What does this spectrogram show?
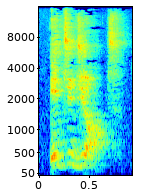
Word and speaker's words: étudiante: étudiante, étudiante. 오케이? 지금 때 나와요. 어 있으니까, 어 발음 안 나오고, 때 나와요.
